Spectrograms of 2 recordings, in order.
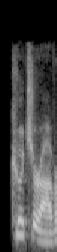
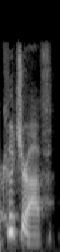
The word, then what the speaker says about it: Kucherov: I hope Cal Clutterbuck just catches Kucherov or what's his name? Nikita Kukaniki. Who's Tampa Bay's goal scorer? Kucherov. Yeah, you said it right the first time.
